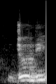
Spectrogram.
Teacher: অন্তস্থ জয়ের উচ্চারণ বর্গীয় জয়ের মতো হচ্ছে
